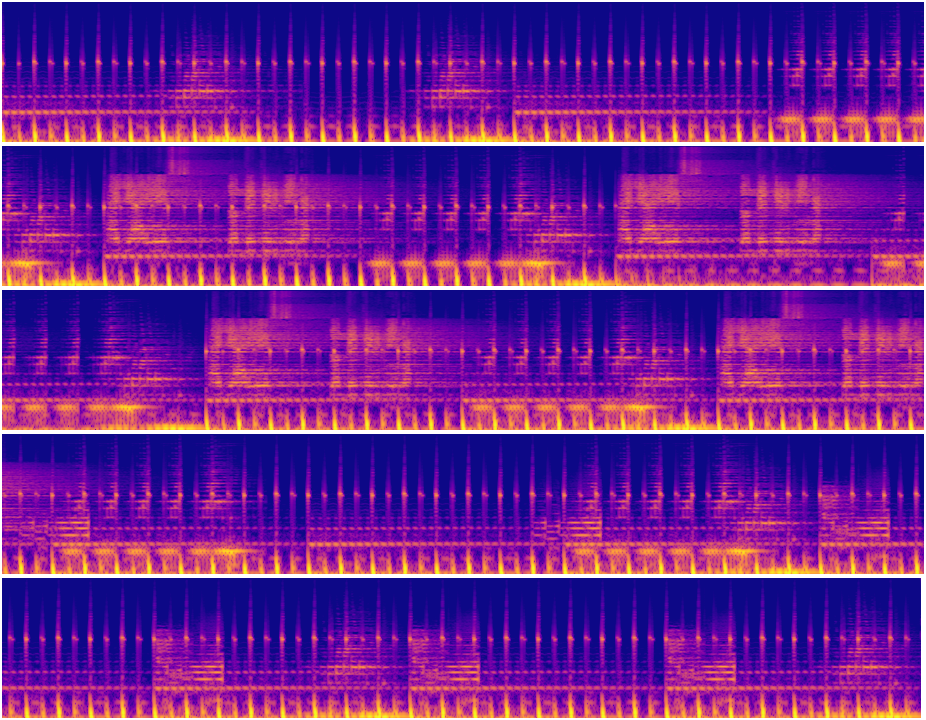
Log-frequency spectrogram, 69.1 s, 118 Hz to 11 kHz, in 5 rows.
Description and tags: This is part of the Electro Experimental. Peace and tranquillity with a lovely vocal (mild or Chilled TECHNO-HOUSE;).
and PSYCLE - recorded and developed October 2016. I hope you enjoy.
HOUSE, electro, experimental, drum, drum-bass, rave, bass, glitch-hop, electronic, synth, TECH, loop, effect, blippy, ambient, Bling-Thing, bounce, loopmusic, hypo, tech-house, techno, game-tune, beat, intro, game, dub, gaming, club, trance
